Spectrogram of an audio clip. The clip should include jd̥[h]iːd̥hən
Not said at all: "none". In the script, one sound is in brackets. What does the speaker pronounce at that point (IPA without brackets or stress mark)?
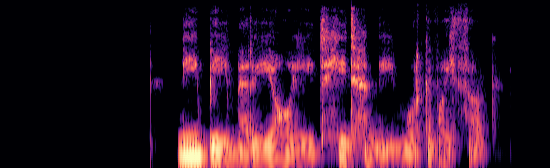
h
